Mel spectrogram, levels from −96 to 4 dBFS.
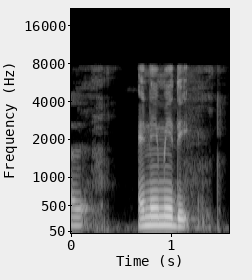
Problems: none marked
